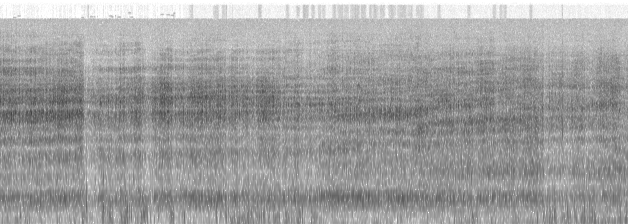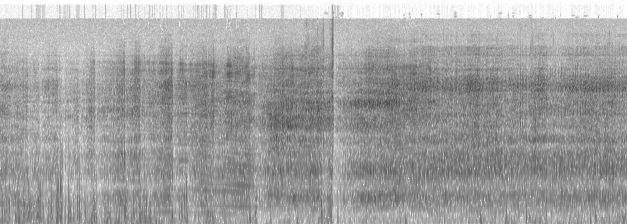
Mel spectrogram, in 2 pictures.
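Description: Small propeller airplane taxiing along a grass taxi strip toward the runway, a steady droning engine with wind buffeting the microphone, continuous and fairly close, with slight swells in pitch.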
